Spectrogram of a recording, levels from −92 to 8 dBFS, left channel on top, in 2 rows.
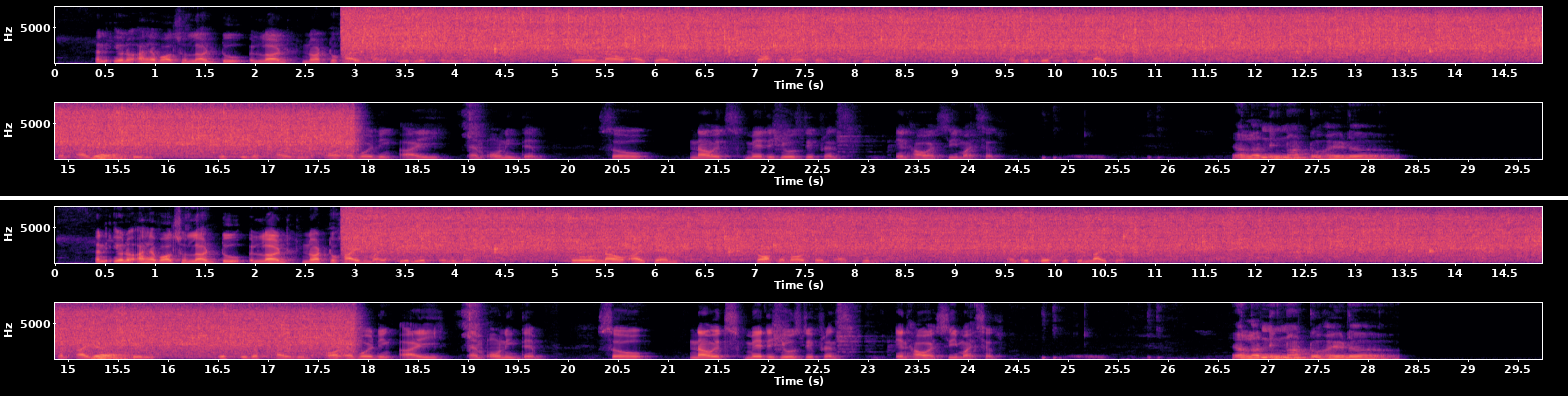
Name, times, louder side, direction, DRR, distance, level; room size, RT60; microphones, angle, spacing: voice 1, 0.4-4.2 5.0-6.3 7.0-8.3 9.5-10.7 14.1-14.2 14.9-15.4 15.6-15.9 16.5-19.7 20.3-20.8 21.2-22.8 23.3-24.3 25.2-25.3, right 5 dB, 80° right, 0.8 m, -29 dB
Water, 2.9-17.9, left 2 dB, 15° left, 1.2 m, -21 dB
voice 2, 15.2-15.7 18.9-19.1 22.0-22.2 22.7-22.9 26.6-28.3, right 3 dB, 35° right, 0.4 m, -26 dB
12.0 x 4.6 x 3.4 m
head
